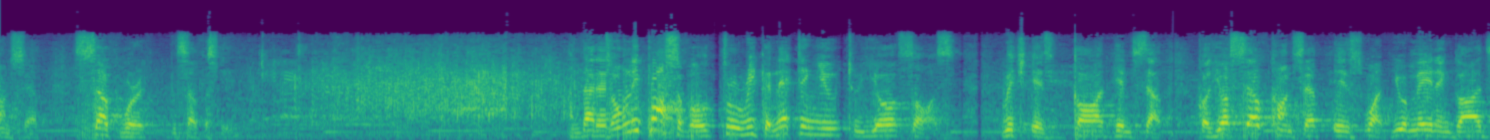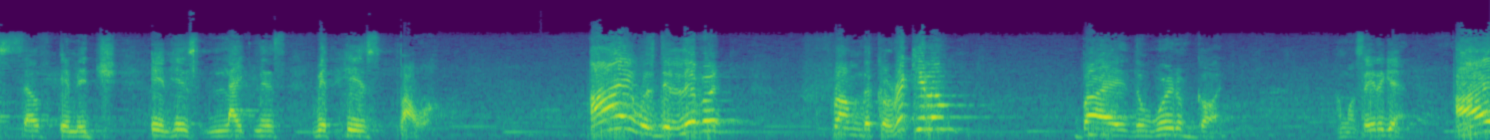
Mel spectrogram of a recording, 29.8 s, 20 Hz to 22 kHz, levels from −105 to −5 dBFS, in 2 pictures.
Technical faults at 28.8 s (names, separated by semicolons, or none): none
